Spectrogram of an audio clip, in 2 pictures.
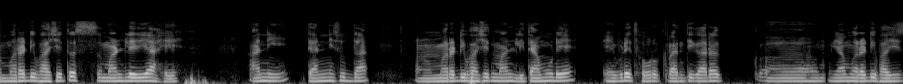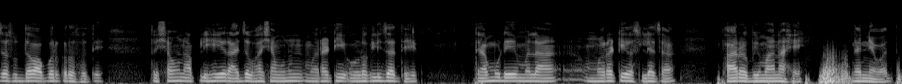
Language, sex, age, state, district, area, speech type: Marathi, male, 18-30, Maharashtra, Gadchiroli, rural, spontaneous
